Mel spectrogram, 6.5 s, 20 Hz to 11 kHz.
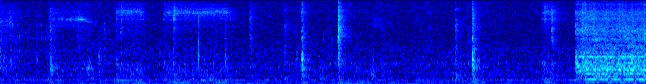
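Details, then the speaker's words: Brother MFC-5890CN A3 inkjet after printhead replacement, running a cleaning cycle: steady low pump hum with soft irregular clicks while purging air from the tubing, then a louder whirring second pump stage. Normal cleaning cycle. "so I will just do a cleaning cycle and as you can see as you can hear this noise okay stop now he was just purging the air out of the tubing in the second section of the cleaning that will just start now the louder one"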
